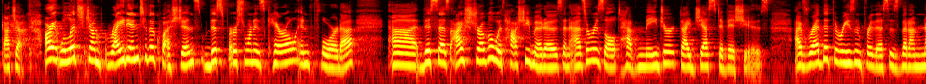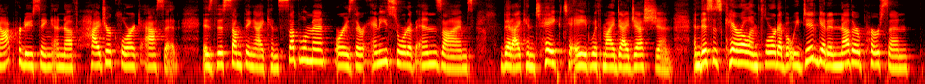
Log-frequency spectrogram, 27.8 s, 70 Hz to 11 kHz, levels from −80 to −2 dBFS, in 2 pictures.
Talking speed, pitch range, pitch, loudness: 175 wpm, 205-260 Hz, 225 Hz, -19 LUFS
